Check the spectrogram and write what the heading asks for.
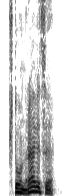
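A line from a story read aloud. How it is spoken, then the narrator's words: Grumbled. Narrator (Russian): буркнул Воробушек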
